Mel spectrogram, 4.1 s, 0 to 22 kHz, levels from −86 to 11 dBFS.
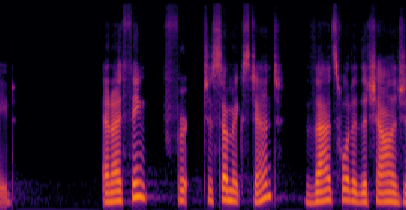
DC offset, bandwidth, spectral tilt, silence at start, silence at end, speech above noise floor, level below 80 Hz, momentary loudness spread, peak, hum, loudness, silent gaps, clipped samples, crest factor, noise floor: under 0.1%; 19.5 kHz; -5 dB/octave; 0 s; 0 s; 57 dB; -74 dBFS; 10 LU; -2 dBFS; none; -21 LUFS; none; under 0.1%; 20 dB; -78 dBFS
